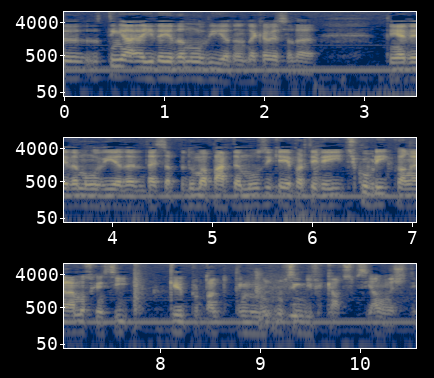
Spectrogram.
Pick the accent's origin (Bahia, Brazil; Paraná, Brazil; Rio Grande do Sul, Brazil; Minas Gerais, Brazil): Minas Gerais, Brazil; Belo Horizonte; eu sou de Belo Horizonte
